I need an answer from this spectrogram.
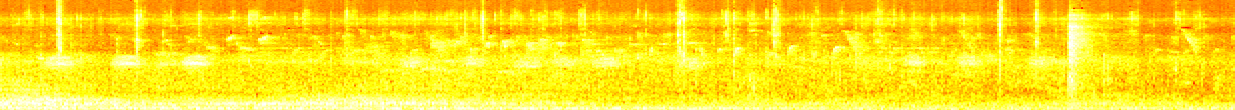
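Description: Birds calling outdoors: a run of short, repeated calls over a low steady background, with scattered small clicks and one sharp tap near the end.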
